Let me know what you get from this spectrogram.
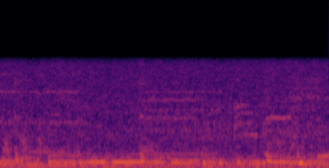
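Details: Quiet recorded music with plucked string tones over a steady low drone, heard faintly throughout, with no animal sound.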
